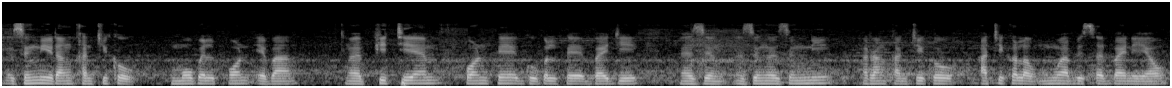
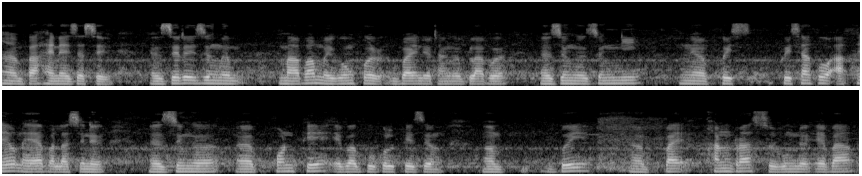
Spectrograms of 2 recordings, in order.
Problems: constant background noise, background conversations at intervals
